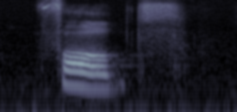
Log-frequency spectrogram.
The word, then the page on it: folds: American English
